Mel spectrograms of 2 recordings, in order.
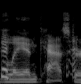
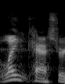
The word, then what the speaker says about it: Lancaster: Halloween battle show because I said Lancaster, and everyone's like, great show, but it's Lancaster, you idiot.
